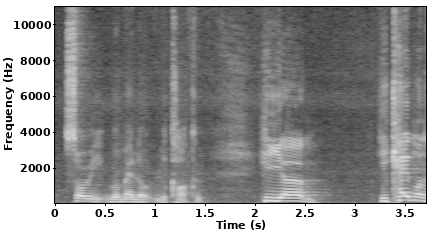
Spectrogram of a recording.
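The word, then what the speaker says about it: Romelu Lukaku: understand let me say his name right sorry romelo Lukaku he um he came on as a sub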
